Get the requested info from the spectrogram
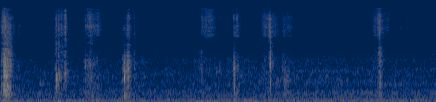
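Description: Scissors snipping through craft paper, about six separate cuts at an uneven pace, over a low steady hum.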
